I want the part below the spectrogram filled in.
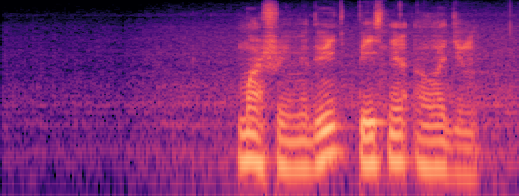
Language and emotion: Russian, neutral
